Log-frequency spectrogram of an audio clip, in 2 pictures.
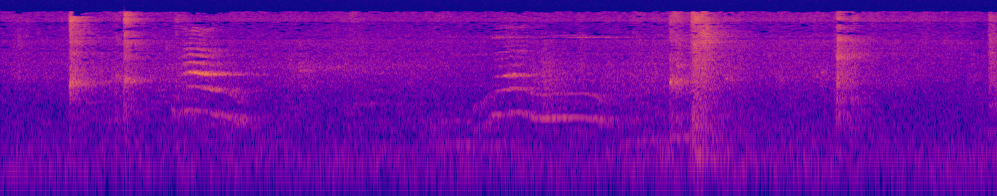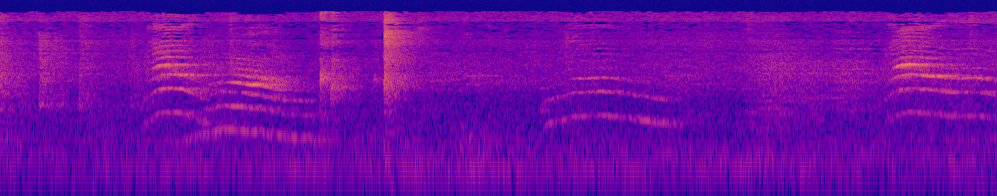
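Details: Newborn kittens meowing: several short, thin meows that bend up then down, scattered across the recording in ones and quick pairs with gaps between, over a faint steady background hiss.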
